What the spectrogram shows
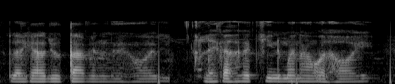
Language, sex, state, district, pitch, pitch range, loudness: Bajjika, female, Bihar, Vaishali, 135 Hz, 130-140 Hz, -32 LUFS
